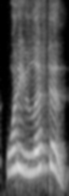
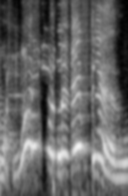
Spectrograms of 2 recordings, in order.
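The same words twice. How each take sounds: First: It has little of Joe Dial's Southern accent. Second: It has a strong Joe Dial Southern accent.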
